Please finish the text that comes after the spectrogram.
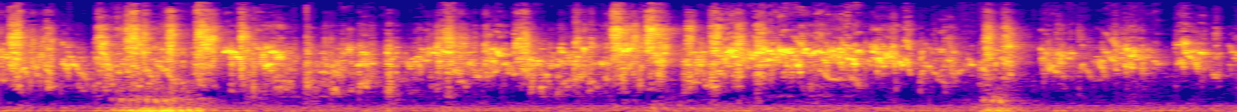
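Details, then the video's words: Flirting pet budgies chattering with scratchy chirps and bright whistled notes, interrupted by two soft low thumps, the warbling babble running steadily throughout. "BUDGIES FLIRTING"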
